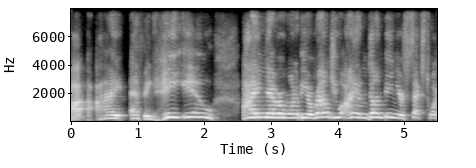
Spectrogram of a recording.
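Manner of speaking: acted-out, high-pitched, shrill, furious, top-of-the-lungs screaming. Retelling screaming at an aunt at the door: retelling own screaming. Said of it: "I started screaming at the top of my lungs".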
